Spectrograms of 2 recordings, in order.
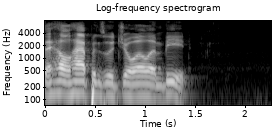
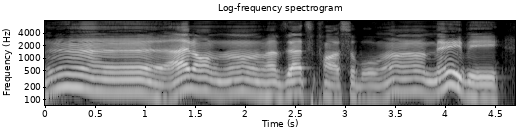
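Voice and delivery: imitating a doubtful, reluctant source, quieter; reluctant insider; 4 dB quieter, much slower than usual. Host imitating a reluctant source on the phone, doubtful and hesitant. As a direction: sigh it out like an unsure insider. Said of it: "that's the sound I hear over the phone".

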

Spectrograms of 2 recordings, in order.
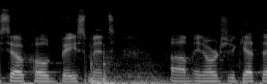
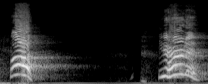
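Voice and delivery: excited shout; 17 dB louder, slower than usual. Real, not acted. Catching friend admitting wanting cars.

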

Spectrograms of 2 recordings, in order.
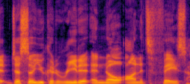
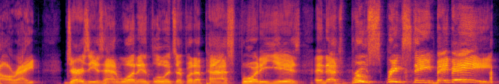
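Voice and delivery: put-on Jersey guy accent; 3 semitones higher than usual. Comedian imitating the host's Jersey monologue, rising to a yell.

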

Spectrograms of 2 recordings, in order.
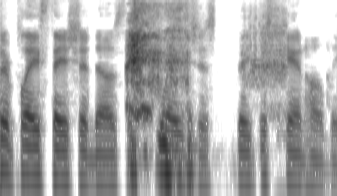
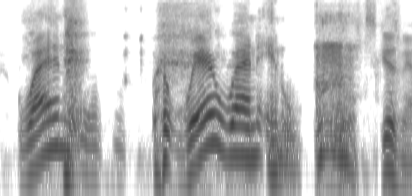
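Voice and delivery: choking; 7 semitones higher, slower than usual. Real, not acted. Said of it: "I'm choking over here".

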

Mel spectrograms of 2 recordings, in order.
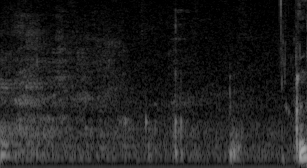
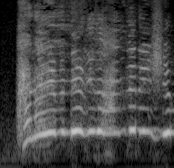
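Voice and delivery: high-pitched whine of grievance; mock complaining; 11 semitones higher, 3 dB louder than usual. Resentful believer complaining that God ignores them, mock whining. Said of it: "막 이런 말들이 나오는 거죠".

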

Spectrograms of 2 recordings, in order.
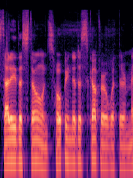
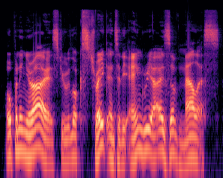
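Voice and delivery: ordinary delivery

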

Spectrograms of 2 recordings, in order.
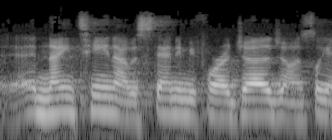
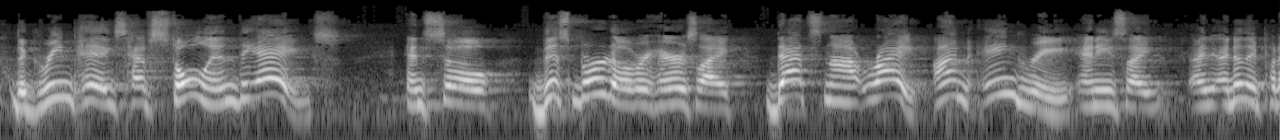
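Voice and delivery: high, loud mock outrage; hammed-up angry bird; 8 semitones higher, 7 dB louder than usual. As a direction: voice the bird's indignation, slowed. Preacher voicing angry bird.

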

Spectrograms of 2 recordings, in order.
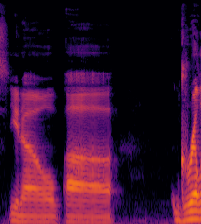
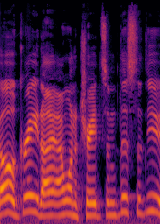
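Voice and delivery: mock eager trader; 11 semitones higher than usual. Acted diplomacy quarrel.

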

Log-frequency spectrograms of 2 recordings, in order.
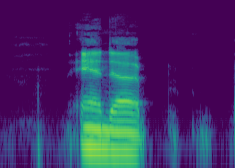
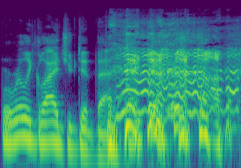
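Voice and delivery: laughing approval; 4 semitones higher, 4 dB louder, much slower than usual. Retold or imitated. Old ladies thank him.

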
